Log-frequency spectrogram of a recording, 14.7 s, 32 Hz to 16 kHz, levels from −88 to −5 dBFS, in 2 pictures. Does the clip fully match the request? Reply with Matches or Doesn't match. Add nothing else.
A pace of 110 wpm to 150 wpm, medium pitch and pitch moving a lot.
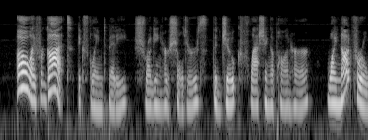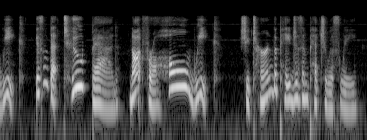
Matches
